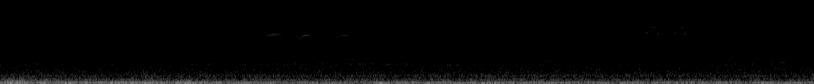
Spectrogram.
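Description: Steady low rumble of outdoor ambience, with a small bird chirping short notes: three about three seconds in and a few more past the middle.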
